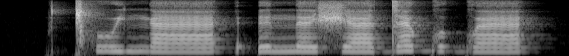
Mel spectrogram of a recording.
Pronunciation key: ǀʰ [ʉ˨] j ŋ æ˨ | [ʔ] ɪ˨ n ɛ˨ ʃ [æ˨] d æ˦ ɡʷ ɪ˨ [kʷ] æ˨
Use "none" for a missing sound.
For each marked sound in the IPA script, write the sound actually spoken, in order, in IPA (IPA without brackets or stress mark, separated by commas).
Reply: u˨, ʔ, æ˨, ɡʷ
